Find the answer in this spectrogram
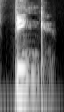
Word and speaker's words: PNG: des images PNG mais comme dirait Bernard ça se prononce ping on va prendre un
